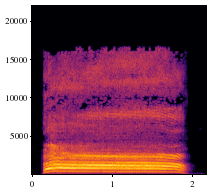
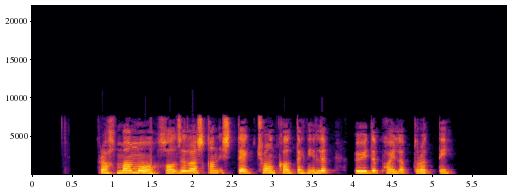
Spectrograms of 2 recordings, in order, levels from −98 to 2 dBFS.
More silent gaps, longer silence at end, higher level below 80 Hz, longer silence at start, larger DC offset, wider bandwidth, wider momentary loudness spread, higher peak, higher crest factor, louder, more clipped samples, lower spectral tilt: second, none vs 3.95-4.02 s; second, 0.25 s vs 0.75 s; second, -72 dBFS vs -58 dBFS; second, 0.15 s vs 0.85 s; neither; first, 17 kHz vs 8 kHz; second, 4 LU vs 7 LU; about the same, 0 dBFS vs 0 dBFS; about the same, 12 dB vs 14 dB; first, -11 LUFS vs -14 LUFS; neither; second, 0 dB/octave vs -5 dB/octave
